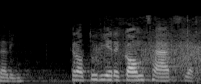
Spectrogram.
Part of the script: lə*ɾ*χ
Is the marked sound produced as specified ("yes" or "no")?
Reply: no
